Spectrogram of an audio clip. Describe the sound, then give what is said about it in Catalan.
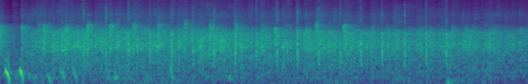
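An audience claps steadily throughout during the Premis Serveis Mèdics Penedès award presentation at a roller hockey event, a dense crackle of many hands at even loudness with no pause, some brief murmurs of voices mixed in. “Podeu aplaudir, eh?”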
